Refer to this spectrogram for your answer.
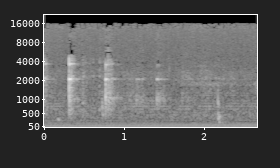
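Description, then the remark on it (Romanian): Drinking glasses clink as they are set down: two bright, ringing taps close together, then a few softer knocks spaced out, all fairly quiet with no talking. “Stai, nu punem pahare, să vă arăt ceva.”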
